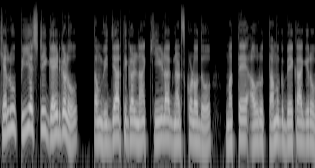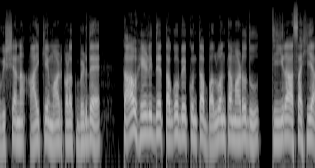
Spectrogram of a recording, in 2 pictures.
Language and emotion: Kannada, disgusted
